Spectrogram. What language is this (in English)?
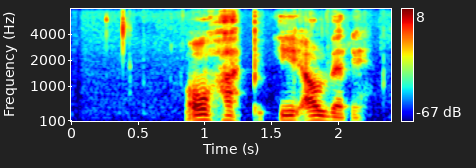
Icelandic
